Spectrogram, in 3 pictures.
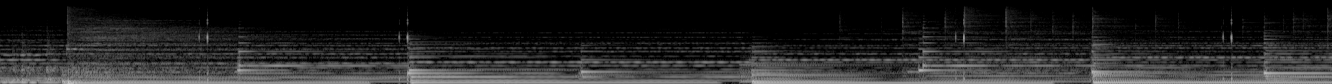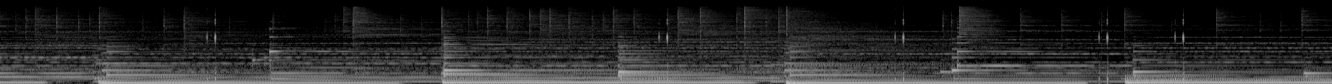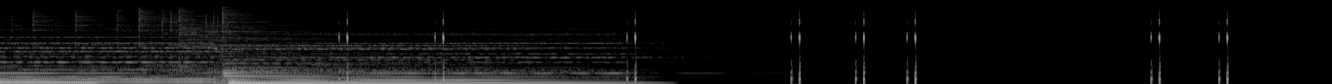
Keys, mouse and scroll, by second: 1.4-3.4 drag, 3.4-7.8 ctrl+drag, 9.0 click, 11.7 click, 14.8 click, 19.4 click, 21.7 click, 29.5 click, 34.0 right click, 34.7 click, 37.6 right click, 38.3 click.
